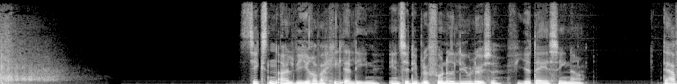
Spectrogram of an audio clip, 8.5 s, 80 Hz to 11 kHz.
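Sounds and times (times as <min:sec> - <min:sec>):
loud sharp gunshot with long decay: 0:00.0 - 0:00.9
speech: 0:03.2 - 0:07.4.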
